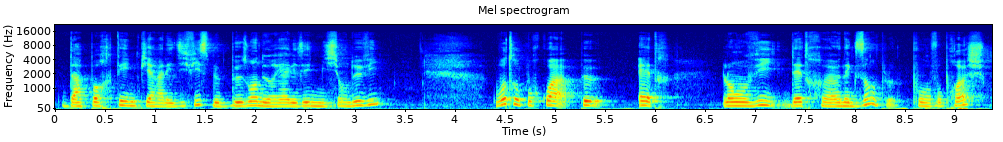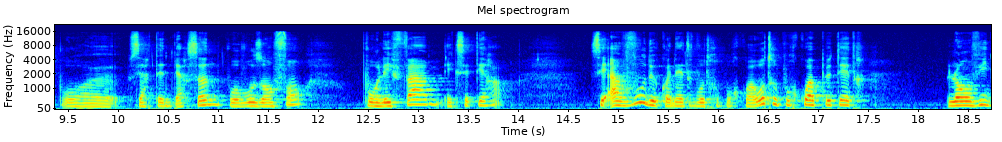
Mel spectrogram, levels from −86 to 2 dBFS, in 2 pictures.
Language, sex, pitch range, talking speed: French, female, 170-200 Hz, 145 wpm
